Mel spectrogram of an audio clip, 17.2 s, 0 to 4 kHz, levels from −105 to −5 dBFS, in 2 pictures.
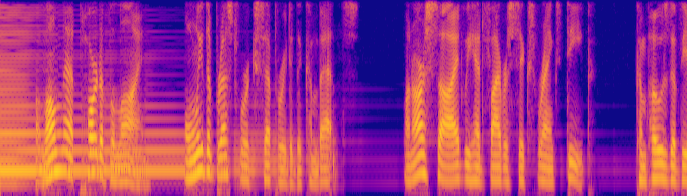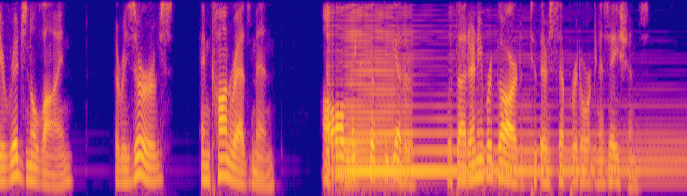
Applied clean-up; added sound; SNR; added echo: neural mask model RNNoise.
